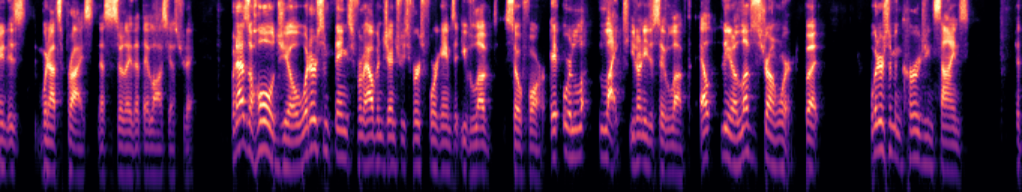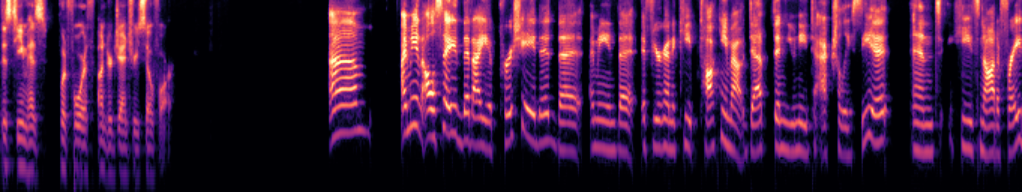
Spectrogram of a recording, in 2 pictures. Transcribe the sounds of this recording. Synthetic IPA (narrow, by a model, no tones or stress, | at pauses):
nɪz | wɨɹñətsə̥˞pʰɹ̥aɪz̥dnɛsə̥sɛɹl̩ˠiðɨt̪̚ðeɪlɔ̰st̚jɛstə˞ḛɪ | b̥ʌɾɨzəɦoʊlˠd͡ʒɪlˠwʌɾə˞sʌ̃mθɪ̃ŋz̥fɹʌ̃mælˠbɨ̃nd͡ʒɛ̃nt͡ʃɹ̥iz̥fɜ˞stfɔɹɡẽɪ̃mzðɨt͡ʃʉvlʌvd̥soʊfɑ̰ɹɪʔə˞lʌlaɪk̚tʰjɨɾõʊ̃nidtʰɨ̥seɪlʌvd̥ɛlˠjɨnoʊlʌvzəstɹ̥ɔ̃ŋwɜ̰˞d̥̚b̥ʌt̚ | wʌɾə˞sʌ̃mɨ̃nkʰɜ˞ɨd͡ʒɪ̃ŋsãɪ̃nz | ðɨt̪̚ðɪstʰĩmɨz̥pʰʊtfɔɹθʌ̰̃ndə˞d͡ʒɛ̃nt͡ʃɹ̥isoʊfɑ̰ɹ | ʌ̃m | aɪmĩnaɪlˠseɪðɨɾaɪɨpʰɹ̥iʃieɪɾɪd̪̚ðɨɾaɪmĩnðɨɾɨfjə˞ɡʌnɨkʰip̚tʰɔkɪ̃ŋɨbaʊt̚d̥ɛp̚ðɨ̃njɨnid̚tʰɨʔæ̰k̚t͡ʃul̩ˠisiɪt̚ | ʔɨ̃niznəɾɨfɹeɪ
